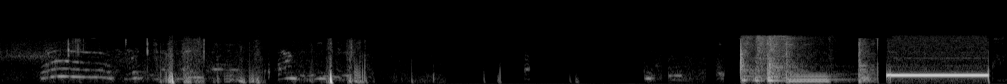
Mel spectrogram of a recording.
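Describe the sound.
A steady, mid-pitched telephone line tone sounds alone for about a second as a call to a company is put through to another person. It follows talk and a short burst of line noise.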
